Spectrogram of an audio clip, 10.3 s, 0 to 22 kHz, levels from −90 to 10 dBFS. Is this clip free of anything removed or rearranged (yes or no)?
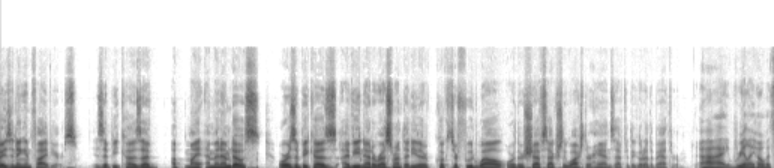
no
